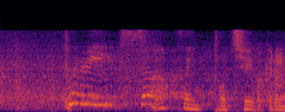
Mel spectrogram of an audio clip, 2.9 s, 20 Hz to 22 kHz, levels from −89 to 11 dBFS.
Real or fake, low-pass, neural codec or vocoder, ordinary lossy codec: fake; 7.2 kHz; codec, 16 kHz, 1.1 kbps, Voila-Tokenizer; none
